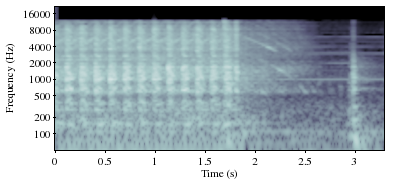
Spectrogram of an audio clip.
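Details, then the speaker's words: 1.5 dCi diesel: starter turns briskly, about three and a half beats per second, under two seconds with no firing; suspected lack of diesel fuel pressure, not yet confirmed by diagnosis; crank no start. "Comme vous entendez, et là, il manque de gasoil, il manque de pression de gasoil. Voilà, là, sûr qu'il y a un problème quelque part de gasoil."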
